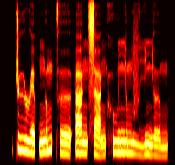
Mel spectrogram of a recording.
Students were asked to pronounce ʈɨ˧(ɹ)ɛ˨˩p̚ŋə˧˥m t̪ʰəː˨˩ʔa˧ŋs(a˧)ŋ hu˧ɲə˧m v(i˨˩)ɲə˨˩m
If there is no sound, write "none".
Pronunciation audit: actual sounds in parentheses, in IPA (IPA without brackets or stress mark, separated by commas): ɹ, a˨˩˨, i˨˩˦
